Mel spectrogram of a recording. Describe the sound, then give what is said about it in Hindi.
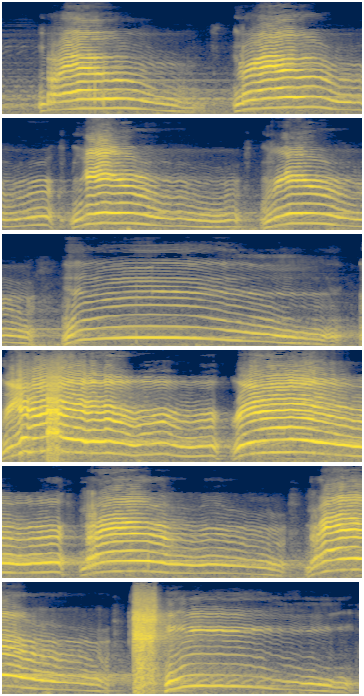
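A voice imitates the yowling of a cat pouncing on a mouse: about ten drawn-out, rising-and-falling meows in steady succession. They grow louder and more strained toward the end, prominent, with no other talk. “तो एक दिन के बात हुआ नु मेम साहब, चूहा पर बिल्ली झपटी, समझ गई? अच्छा, कैसे कैसे झपटी जानती हो?”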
